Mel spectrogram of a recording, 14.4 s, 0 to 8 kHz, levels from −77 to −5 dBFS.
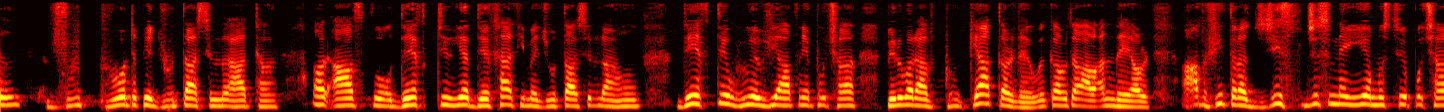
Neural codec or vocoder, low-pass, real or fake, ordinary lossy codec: codec, 16 kHz, 1.1 kbps, Voila-Tokenizer; none; fake; none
